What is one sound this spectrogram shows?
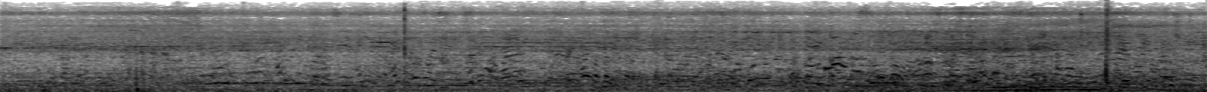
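A dense crowd of people chatters all around outdoors.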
